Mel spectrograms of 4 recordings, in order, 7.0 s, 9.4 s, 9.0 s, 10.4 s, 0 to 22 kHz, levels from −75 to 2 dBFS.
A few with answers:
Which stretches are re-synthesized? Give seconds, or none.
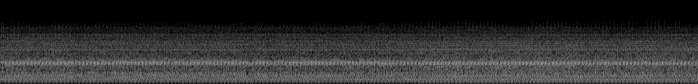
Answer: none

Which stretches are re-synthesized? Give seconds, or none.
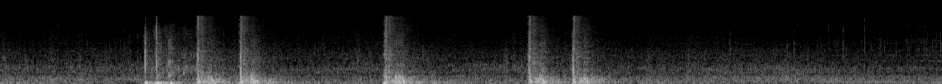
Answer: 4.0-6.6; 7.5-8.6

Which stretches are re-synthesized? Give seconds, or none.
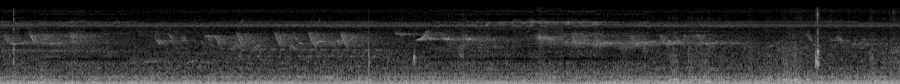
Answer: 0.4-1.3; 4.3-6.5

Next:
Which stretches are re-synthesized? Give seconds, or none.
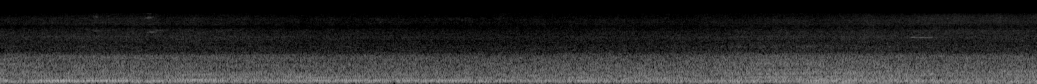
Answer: none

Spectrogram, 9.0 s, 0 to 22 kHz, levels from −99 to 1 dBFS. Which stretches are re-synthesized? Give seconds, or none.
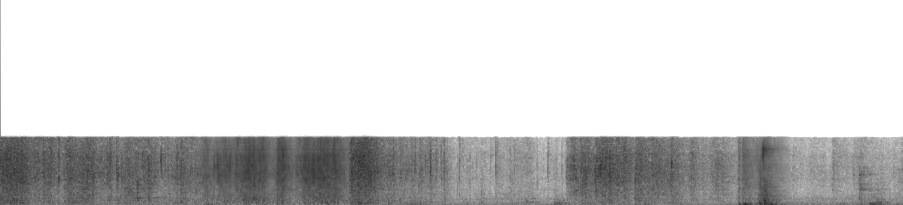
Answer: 2.0-3.5; 7.4-7.9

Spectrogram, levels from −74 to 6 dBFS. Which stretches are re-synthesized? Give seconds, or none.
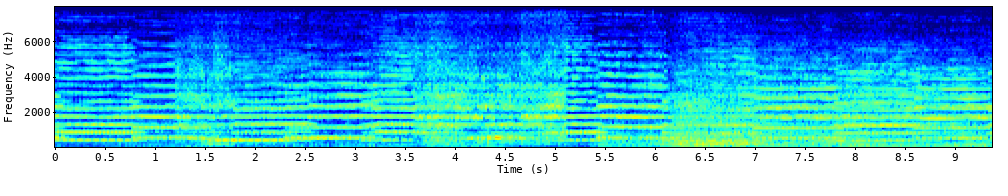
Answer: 1.2-1.8; 3.6-5.1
